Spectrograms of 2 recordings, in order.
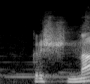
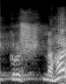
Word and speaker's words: कृष्ण: तो छूट है लेकिन मूल में अब हम श्री कृष्ण शरणम मम बोलेंगे श्री कृष्णा शरणम मम श्री कृष्ण शरणम कृ सही है कृष्ण कृष्ण ऋषि ऋषि रुचि ऋचि श्रुति श्रुति तो री और रु ये दोनों सही है लेकिन अधिकांश कृष्ण ये ज्यादा सही है और ये बोलना ना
